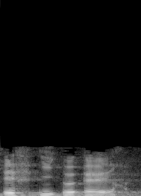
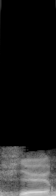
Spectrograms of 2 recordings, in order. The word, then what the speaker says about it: fier: Donc, exemple, ce qui s'écrit ici F-I-E-R, hein, mais ne se prononce pas de la même façon. Cet homme est fier, mais peut-on s'y fier?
